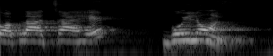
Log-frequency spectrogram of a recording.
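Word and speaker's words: bouillon: तो आपला आजचा आहे बोईलन बोईलन याला प्रोनान्स असं करायचं बोईलन आणि त्याची स्पेलिंग काय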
